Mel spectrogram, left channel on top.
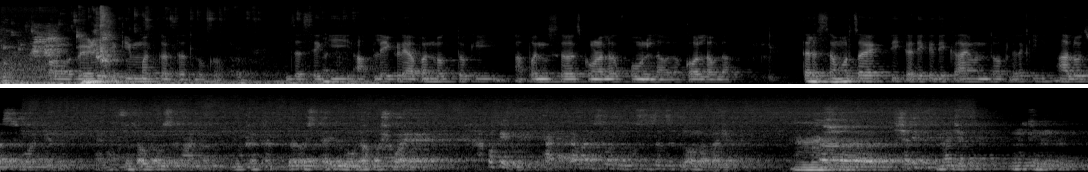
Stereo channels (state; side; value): different; both; correlation 0.00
